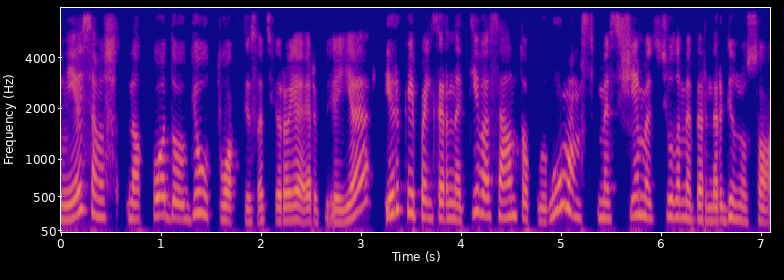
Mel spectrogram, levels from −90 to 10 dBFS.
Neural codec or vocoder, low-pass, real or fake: codec, 16 kHz, 4 kbps, X-Codec, HuBERT features, trained on balanced general audio; 7.2 kHz; fake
